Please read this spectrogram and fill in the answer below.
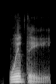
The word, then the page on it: withy: American English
